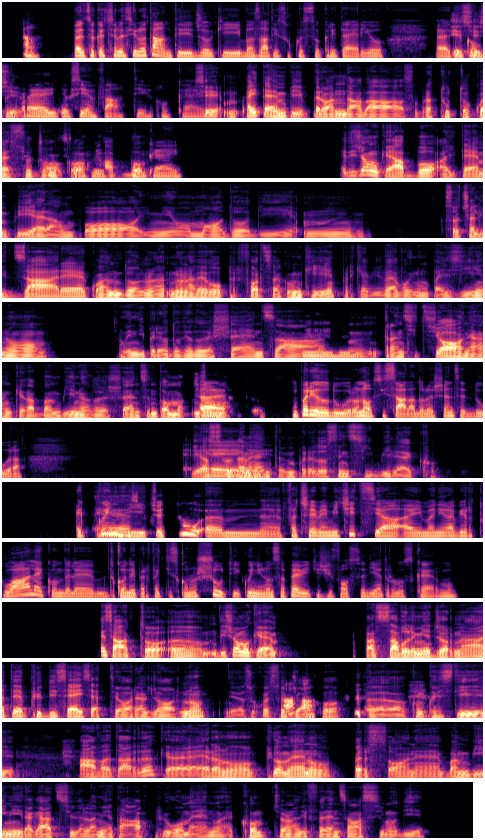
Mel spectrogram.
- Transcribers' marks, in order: other background noise; tapping; background speech; "cioè" said as "ceh"; chuckle; laughing while speaking: "questi"
- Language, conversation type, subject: Italian, podcast, In che occasione una persona sconosciuta ti ha aiutato?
